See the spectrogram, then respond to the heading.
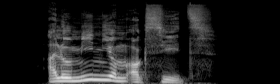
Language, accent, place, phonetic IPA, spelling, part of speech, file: German, Germany, Berlin, [aluˈmiːni̯ʊmʔɔˌksiːt͡s], Aluminiumoxids, noun, De-Aluminiumoxids.ogg
- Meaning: genitive singular of Aluminiumoxid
